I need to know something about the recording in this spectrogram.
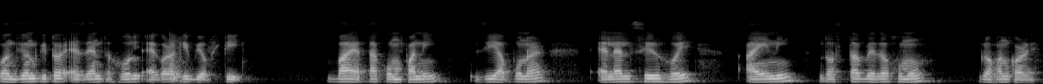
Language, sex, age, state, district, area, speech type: Assamese, male, 18-30, Assam, Biswanath, rural, read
